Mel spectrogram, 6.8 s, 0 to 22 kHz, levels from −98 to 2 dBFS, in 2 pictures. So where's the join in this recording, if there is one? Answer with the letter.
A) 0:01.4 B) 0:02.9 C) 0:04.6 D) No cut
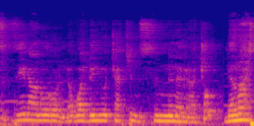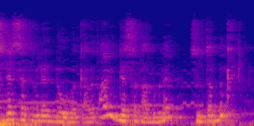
B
